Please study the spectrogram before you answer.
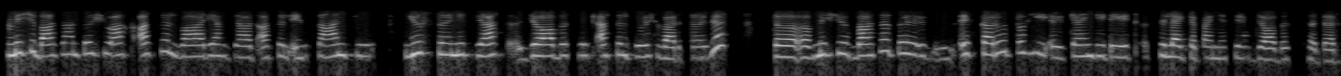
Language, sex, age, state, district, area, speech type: Kashmiri, female, 18-30, Jammu and Kashmir, Baramulla, rural, conversation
